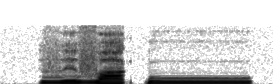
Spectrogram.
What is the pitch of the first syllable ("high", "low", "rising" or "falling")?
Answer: low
